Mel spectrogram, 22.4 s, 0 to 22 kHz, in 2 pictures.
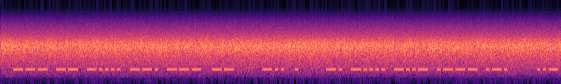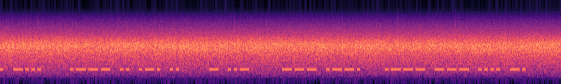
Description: Morse code, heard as a keyed tone, hand-sent with a paddle, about 20 wpm, 600 Hz, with radio static. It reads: OM6GOM DE N6XJR FB JIRI TU OP JOHN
